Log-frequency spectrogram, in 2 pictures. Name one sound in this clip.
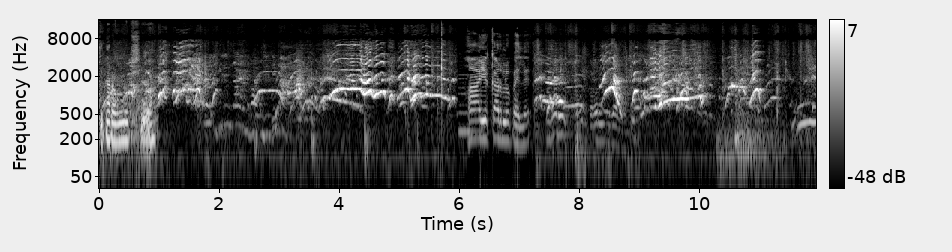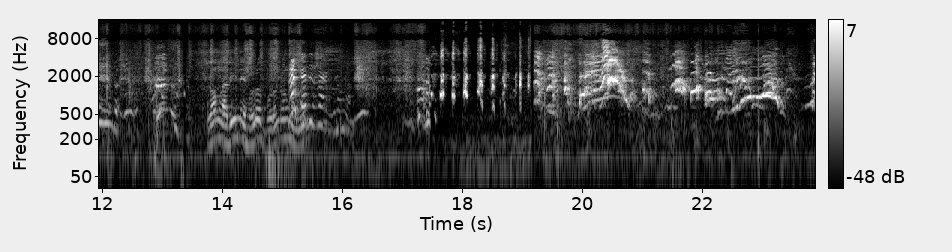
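Young women laugh and shriek playfully outdoors.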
